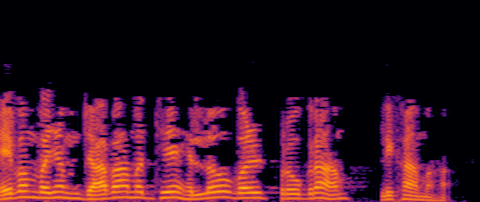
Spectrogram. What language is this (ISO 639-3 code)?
san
